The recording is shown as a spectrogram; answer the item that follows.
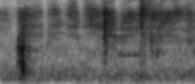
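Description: A duster wiping chalk off a blackboard in several quick rubbing strokes. The first stroke, about a quarter second in, is the loudest.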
